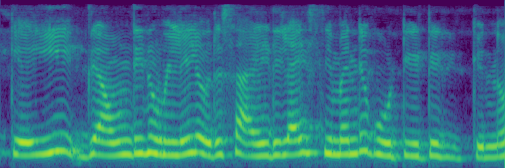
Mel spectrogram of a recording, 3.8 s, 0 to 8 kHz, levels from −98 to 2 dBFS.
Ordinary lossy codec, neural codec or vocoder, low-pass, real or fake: MP3, 64 kbps; codec, 16 kHz, 8 kbps, FunCodec, trained on LibriTTS, 25 frames a second; 7.2 kHz; fake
